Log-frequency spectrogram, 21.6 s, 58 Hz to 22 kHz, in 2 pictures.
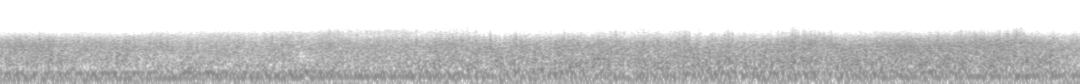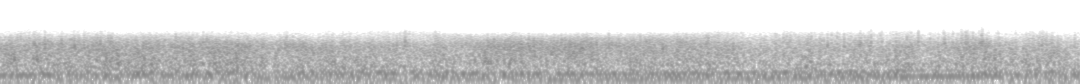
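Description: BMW R1200R's boxer-twin engine running steadily under way, with wind and road noise rushing over the microphone.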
